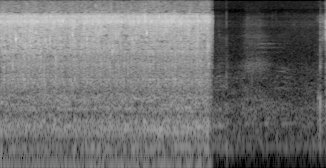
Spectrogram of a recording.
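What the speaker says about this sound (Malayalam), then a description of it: "ചിക്കൻ ഇപ്പോൾ രണ്ട് സൈഡും ഫ്രൈ ആക്കി എടുത്തിട്ടുണ്ട്." Chicken pieces frying in oil in a pan over a medium flame, a steady loud sizzle for about three seconds that cuts off abruptly, leaving near silence.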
